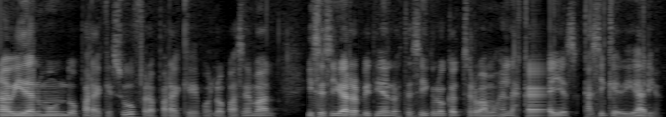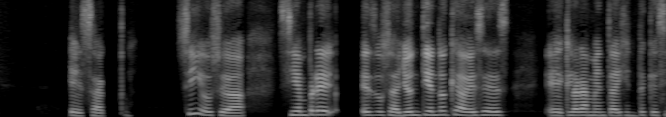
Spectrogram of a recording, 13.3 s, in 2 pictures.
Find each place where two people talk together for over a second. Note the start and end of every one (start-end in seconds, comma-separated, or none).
none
